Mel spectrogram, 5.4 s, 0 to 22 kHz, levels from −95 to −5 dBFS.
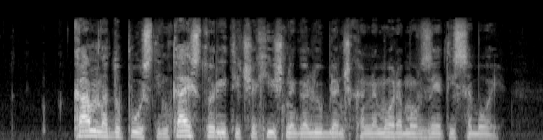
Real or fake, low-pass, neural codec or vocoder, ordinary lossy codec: real; 19.8 kHz; none; AAC, 32 kbps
